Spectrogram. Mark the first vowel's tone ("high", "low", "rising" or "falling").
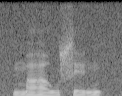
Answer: low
